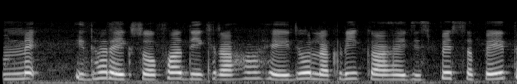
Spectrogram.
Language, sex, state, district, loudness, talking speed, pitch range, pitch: Hindi, female, Punjab, Kapurthala, -15 LUFS, 150 wpm, 230-280 Hz, 265 Hz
